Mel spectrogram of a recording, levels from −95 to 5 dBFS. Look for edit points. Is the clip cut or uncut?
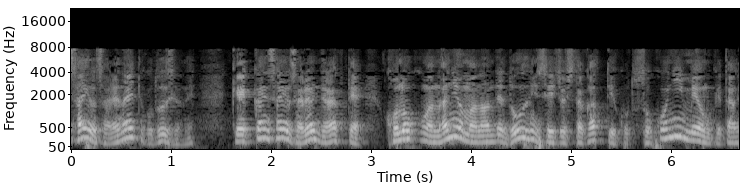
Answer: uncut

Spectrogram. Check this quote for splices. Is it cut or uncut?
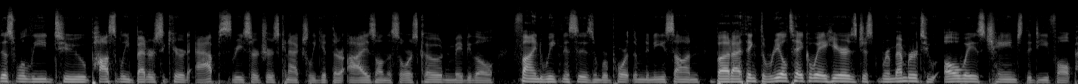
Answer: cut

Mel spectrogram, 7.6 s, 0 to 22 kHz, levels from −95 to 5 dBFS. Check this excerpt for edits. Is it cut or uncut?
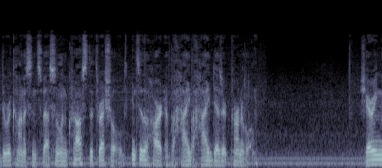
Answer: cut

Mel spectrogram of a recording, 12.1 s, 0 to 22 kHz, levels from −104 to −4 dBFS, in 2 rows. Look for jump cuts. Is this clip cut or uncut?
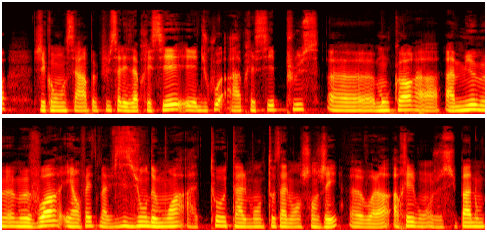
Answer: uncut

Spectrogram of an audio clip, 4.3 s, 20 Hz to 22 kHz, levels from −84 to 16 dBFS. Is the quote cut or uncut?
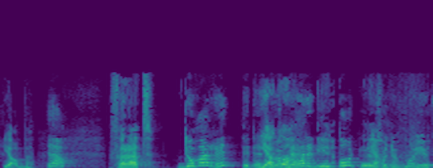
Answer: uncut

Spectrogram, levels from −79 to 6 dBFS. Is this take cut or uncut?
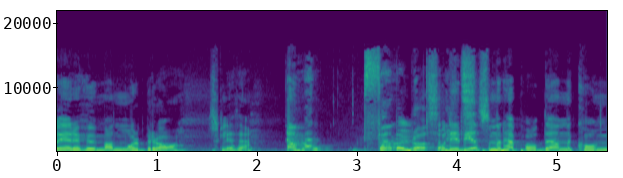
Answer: uncut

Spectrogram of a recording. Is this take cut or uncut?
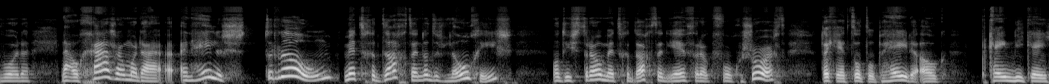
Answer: cut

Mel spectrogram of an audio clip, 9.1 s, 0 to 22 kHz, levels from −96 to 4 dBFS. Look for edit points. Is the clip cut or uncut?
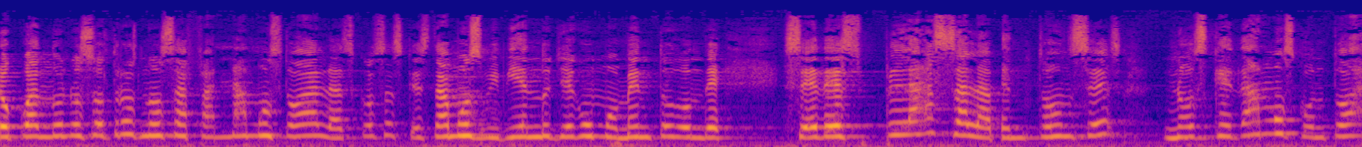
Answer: cut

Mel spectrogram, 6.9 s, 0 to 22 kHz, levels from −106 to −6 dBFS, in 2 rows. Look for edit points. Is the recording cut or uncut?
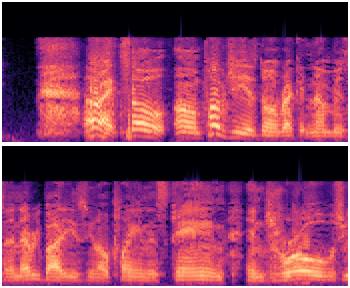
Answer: uncut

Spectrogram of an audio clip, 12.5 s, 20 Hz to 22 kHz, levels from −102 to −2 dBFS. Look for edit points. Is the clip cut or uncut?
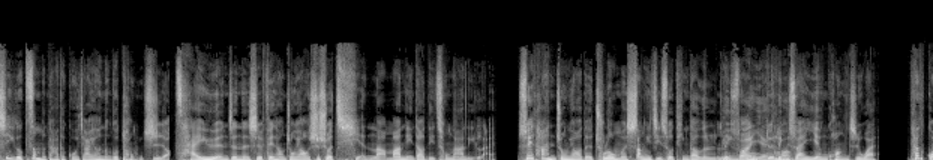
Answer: cut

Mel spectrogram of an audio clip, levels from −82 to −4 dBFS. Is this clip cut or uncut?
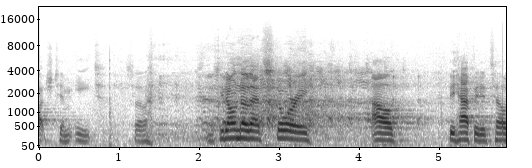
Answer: uncut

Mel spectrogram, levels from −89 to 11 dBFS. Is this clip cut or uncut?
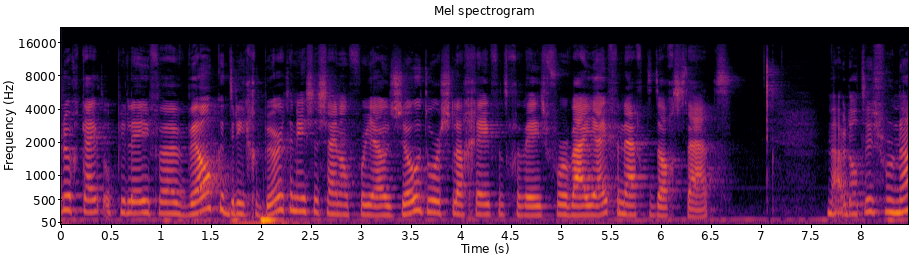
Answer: uncut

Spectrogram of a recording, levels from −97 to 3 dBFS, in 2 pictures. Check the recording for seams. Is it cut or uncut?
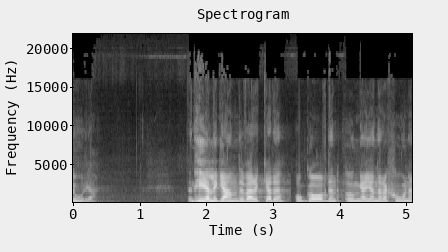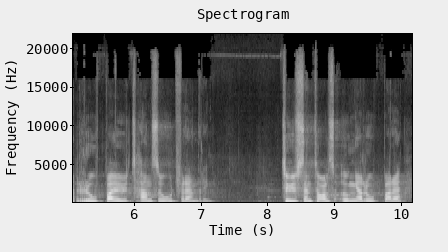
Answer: cut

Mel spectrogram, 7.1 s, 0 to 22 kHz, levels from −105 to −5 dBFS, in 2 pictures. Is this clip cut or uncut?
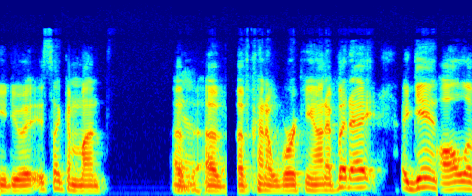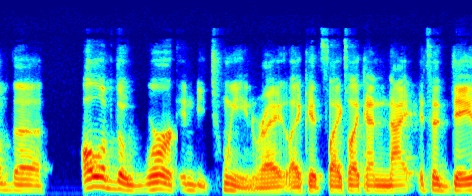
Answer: cut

